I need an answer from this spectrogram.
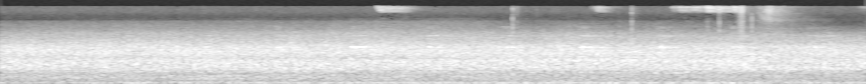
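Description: Diesel freight locomotive approaching on the rails, a steady low rumble of engine and train.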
